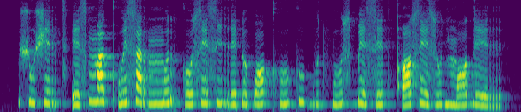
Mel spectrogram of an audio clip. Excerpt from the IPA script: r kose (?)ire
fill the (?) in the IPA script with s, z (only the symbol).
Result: s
